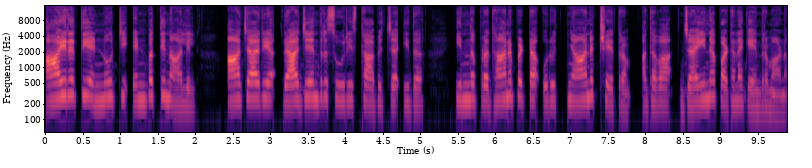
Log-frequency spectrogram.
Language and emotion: Malayalam, neutral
